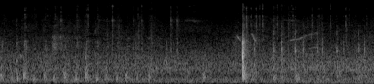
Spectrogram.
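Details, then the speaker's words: Kawasaki KLF 185 ATV front end rocked by hand: light quick knocks about four a second, slop at the top steering shaft bearing. Not yet taken apart; cause is suspected, not confirmed. "it's got a little bit of slop in it"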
